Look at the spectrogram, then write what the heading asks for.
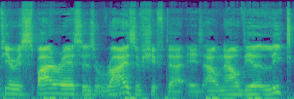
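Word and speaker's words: SH1FT3R: races of shifter and it's we know it's pronounced shifter but it spelled like it was on a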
